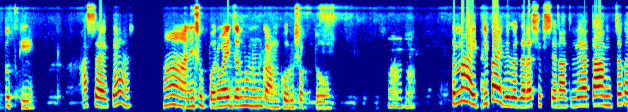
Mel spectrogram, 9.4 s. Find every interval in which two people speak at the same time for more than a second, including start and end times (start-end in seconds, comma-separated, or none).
none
